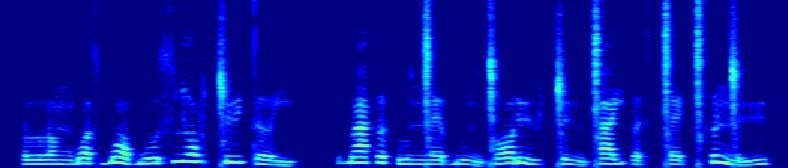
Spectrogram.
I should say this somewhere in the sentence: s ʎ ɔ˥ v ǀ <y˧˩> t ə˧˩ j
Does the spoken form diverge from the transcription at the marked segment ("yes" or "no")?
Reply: yes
